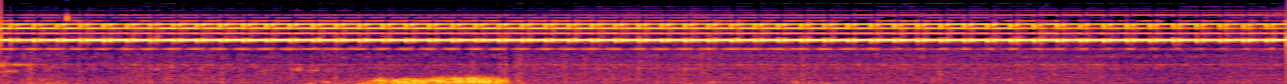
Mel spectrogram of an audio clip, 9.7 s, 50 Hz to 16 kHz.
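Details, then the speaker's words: Continuous steady high-pitched beep at power-on from a DDR2 desktop motherboard (RAM slot reading about 1.8 V) with a DDR2 RAM stick fitted, no display; indicates the RAM or RAM slot is faulty or the module is poorly seated. "এই ধরনের continue যদি একটি beep sound হয় তাহলে বুঝতে হবে RAM slot অথবা RAM সঠিকভাবে কাজ করছে না।"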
